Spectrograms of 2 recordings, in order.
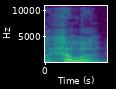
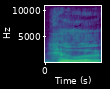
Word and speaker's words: Hela: The most exciting thing I am excited for is to see what's her name? Hera? – Oh, Hela. – Hela. Yeah.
